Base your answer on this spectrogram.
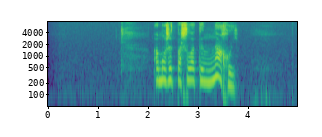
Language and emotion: Russian, angry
